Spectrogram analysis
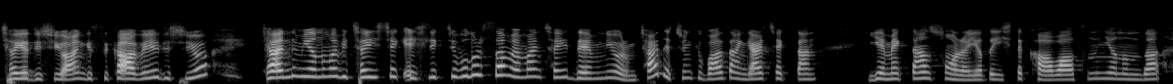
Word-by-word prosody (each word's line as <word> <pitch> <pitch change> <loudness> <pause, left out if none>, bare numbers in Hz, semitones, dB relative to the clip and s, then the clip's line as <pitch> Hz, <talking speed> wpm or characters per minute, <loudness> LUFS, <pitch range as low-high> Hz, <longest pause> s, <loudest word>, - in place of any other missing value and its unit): çaya 265 +1 +3
düşüyor, 245 0 -1
hangisi 270 +2 -1
kahveye 290 +3 +6
düşüyor. 290 +5 -4 0.6
Kendim 330 +6 +7
yanıma 365 +1 +1
bir 350 -2 -3
çay 330 +2 +1
içecek 335 +1 -5
eşlikçi 335 +5 -4
bulursam 435 +2 +1
hemen 355 +1 -1
çayı 330 -4 -6
demliyorum. 275 -5 -1
Çay 325 - +3
da 405 -8 -4
çünkü 295 -3 -12
bazen 270 +1 0
gerçekten 255 -1 -1 0.5
yemekten 265 +2 -1
sonra 255 -7 -4
ya 220 +1 -5
da, 240 - -3
işte, 235 +4 -8
kahvaltının 225 +5 -2
yanında 245 -2 -4
275 Hz, 140 wpm, -25 LUFS, 250-335 Hz, 0.6 s, Kendim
